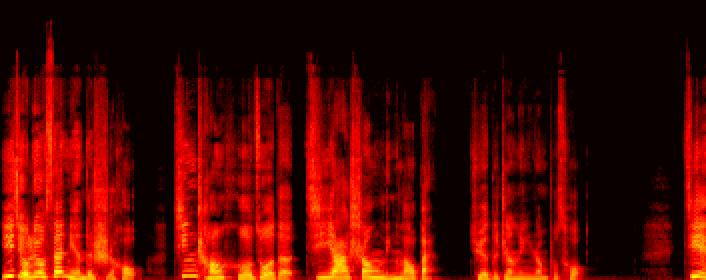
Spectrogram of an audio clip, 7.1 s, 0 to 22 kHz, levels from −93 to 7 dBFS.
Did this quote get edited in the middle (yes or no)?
no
